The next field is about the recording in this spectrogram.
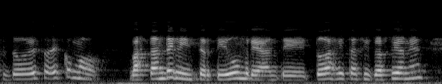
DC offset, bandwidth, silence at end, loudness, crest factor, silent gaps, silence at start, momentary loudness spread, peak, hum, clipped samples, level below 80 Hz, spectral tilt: under 0.1%; 8 kHz; 0 s; -23 LUFS; 16 dB; none; 0 s; 8 LU; -6 dBFS; none; under 0.1%; -48 dBFS; -5 dB/octave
